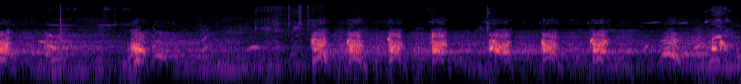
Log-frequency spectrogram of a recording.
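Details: Rapid barking from Echo, a young male dog of seven months started in bitework: a couple of isolated barks, a short lull, then a quick, regular string of loud, clipped barks.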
